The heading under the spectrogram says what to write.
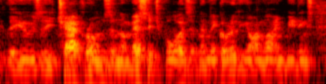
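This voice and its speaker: A man's fairly low voice, with audible room echo and noticeable background noise. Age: 80s+. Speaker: physician and recovery program founder. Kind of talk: interview monologue. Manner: hesitant, frequent fillers.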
